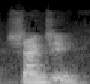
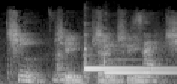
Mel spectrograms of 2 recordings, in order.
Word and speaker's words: Shang-Chi: So the movie we just watched, can you pronounce it? Shang-Chi. Shang-Chi.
